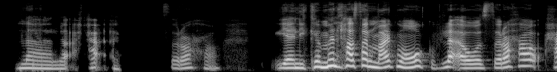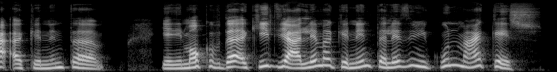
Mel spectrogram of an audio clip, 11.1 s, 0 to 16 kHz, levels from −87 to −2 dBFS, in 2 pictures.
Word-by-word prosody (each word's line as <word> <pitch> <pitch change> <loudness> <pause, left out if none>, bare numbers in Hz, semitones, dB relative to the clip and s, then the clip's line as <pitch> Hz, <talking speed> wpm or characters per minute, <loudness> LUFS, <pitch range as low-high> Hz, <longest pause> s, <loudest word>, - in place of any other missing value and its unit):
لا 200 -3 -4
لأ، - - -8
حقك 185 -7 -10 0.4
الصراحة. 200 0 -10 0.5
يعني 215 0 +1
كمان 275 - +5
حصل 310 +2 +4
معاك 265 +4 +3
مواقف 240 -5 0
لأ، 260 -5 +2
هو 200 +1 +1
الصراحة 255 +10 -1
حقك 210 -6 -1
إن 190 +1 -3
أنت 230 -5 -1 0.7
يعني 190 0 -2
الموقف 240 +7 0
ده 225 +5 +2
أكيد 275 +5 -2
يعلمك 265 +3 +3
إن 230 -1 0
أنت 290 0 -2
لازم 265 +6 -1
يكون 300 +3 -3
معاك 290 +4 0
كاش، 205 - -5
240 Hz, 140 wpm, -22 LUFS, 205-280 Hz, 0.7 s, كمان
